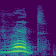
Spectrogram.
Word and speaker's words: read: past form is this is read and the past form is red pronunciation is that was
